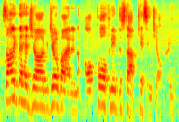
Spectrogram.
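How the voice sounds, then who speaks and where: A man's voice: on the high side, lively intonation, fairly quick, fairly bright tone, faint music behind. A man hosting a gaming let's play, giving casual, joking commentary with plenty of swearing and heckling. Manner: profane, heckling.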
